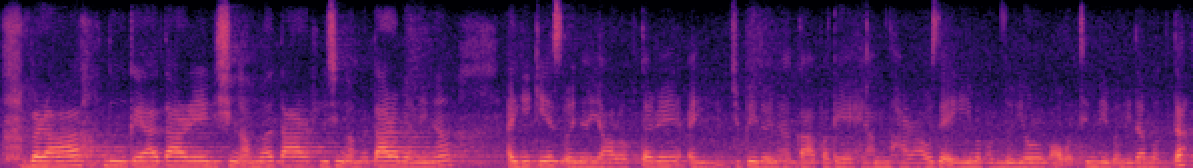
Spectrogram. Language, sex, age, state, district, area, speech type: Manipuri, female, 18-30, Manipur, Kakching, rural, spontaneous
